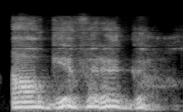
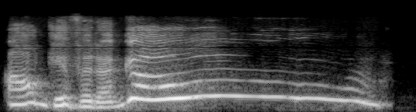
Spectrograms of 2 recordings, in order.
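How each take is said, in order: First: Lightly voiced grudging bear; mild bear voice; a hint of a bear. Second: High, slow odd wolf voice; slow grudging wolf; reluctant wolf. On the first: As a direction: agree gruffly. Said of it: "Bear said". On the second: Acted. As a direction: agree slowly, grudgingly. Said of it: "Wolf said".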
